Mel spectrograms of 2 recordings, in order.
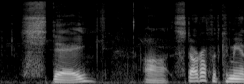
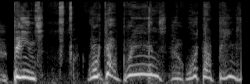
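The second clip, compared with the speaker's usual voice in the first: high excited shout; 4 dB louder, slower than usual. Real, not acted. Release command shouted excitedly.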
